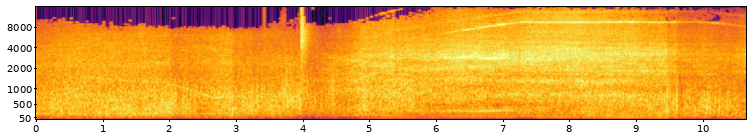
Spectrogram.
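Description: Articulated city transit bus driving past close by and pulling away, its engine running loudly and steadily. A single sharp click comes about four seconds in, and a high whine rises and holds through the second half.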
